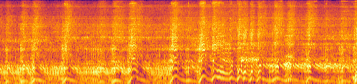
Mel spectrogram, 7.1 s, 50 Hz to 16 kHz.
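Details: Kyosho MP9 nitro buggy engine: crisp, slightly raspy high-pitched two-stroke buzz rising and falling cleanly with each throttle blip, no bogging. A correctly tuned nitro engine, just before the high-speed needle is taken too lean.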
